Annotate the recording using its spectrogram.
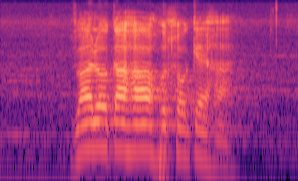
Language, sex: Southern Sotho, male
